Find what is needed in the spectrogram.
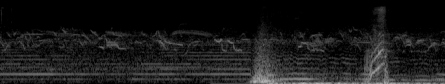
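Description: A flying insect buzzing in one steady tone while birds chirp over it. About two-thirds of the way in the sound turns much louder, with a low rumble and a sweep rising in pitch near the end, like the insect passing close.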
